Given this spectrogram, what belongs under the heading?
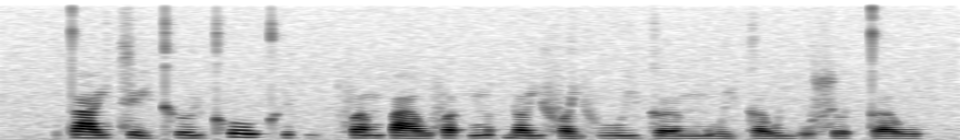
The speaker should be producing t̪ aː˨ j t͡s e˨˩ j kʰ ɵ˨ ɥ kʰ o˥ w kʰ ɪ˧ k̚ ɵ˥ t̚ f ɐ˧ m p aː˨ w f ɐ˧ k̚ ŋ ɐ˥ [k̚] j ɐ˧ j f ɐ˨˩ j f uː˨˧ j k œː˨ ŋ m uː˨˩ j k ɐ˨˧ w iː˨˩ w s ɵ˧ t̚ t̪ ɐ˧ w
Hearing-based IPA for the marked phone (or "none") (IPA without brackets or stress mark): k̚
